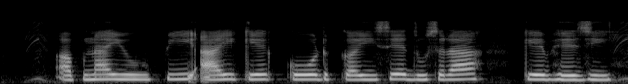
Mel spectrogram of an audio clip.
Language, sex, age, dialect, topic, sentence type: Magahi, female, 18-24, Western, banking, question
